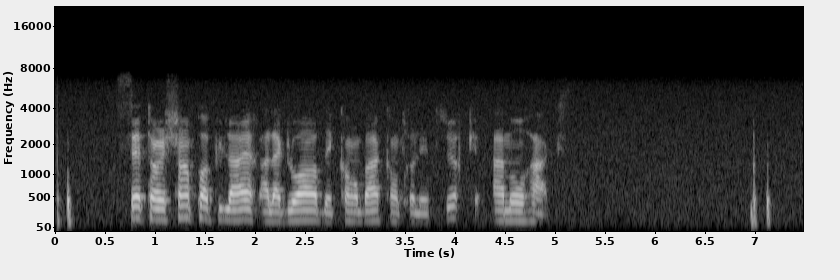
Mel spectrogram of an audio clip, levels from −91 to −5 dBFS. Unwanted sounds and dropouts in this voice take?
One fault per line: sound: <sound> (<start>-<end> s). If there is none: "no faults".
no faults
